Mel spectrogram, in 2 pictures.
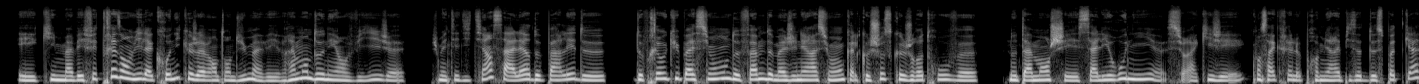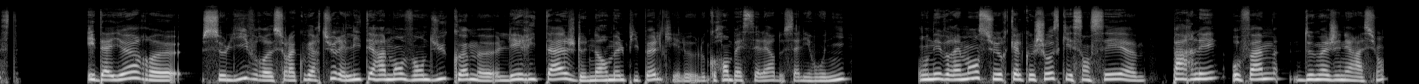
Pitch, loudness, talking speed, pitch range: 215 Hz, -16 LUFS, 195 wpm, 195-235 Hz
